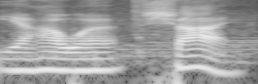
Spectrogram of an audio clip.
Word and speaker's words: YAHAWASHI: is ya i this is letter this letter is sha this is i so you would pronounce it yahawah shy all right i like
